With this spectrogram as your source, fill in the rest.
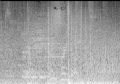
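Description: A fire spell blast from Hogwarts Legacy gives one deep, booming burst over a rumbling background, with a brief tonal whoosh just before the impact.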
